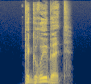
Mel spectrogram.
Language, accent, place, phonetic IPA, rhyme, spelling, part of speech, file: German, Germany, Berlin, [bəˈɡʁyːbət], -yːbət, begrübet, verb, De-begrübet.ogg
- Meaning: second-person plural subjunctive II of begraben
